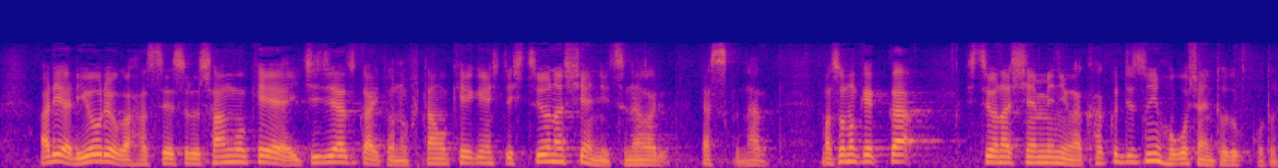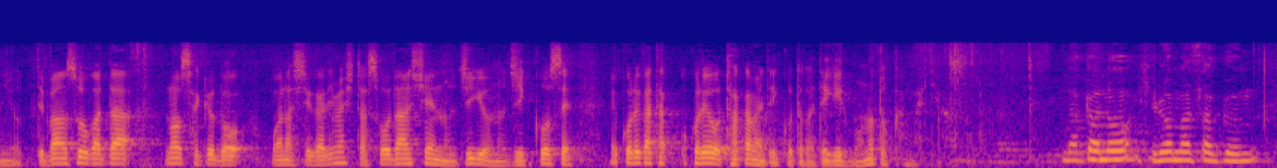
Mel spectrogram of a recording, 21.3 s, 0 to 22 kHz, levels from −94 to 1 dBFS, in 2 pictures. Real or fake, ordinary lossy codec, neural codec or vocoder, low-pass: real; none; none; none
